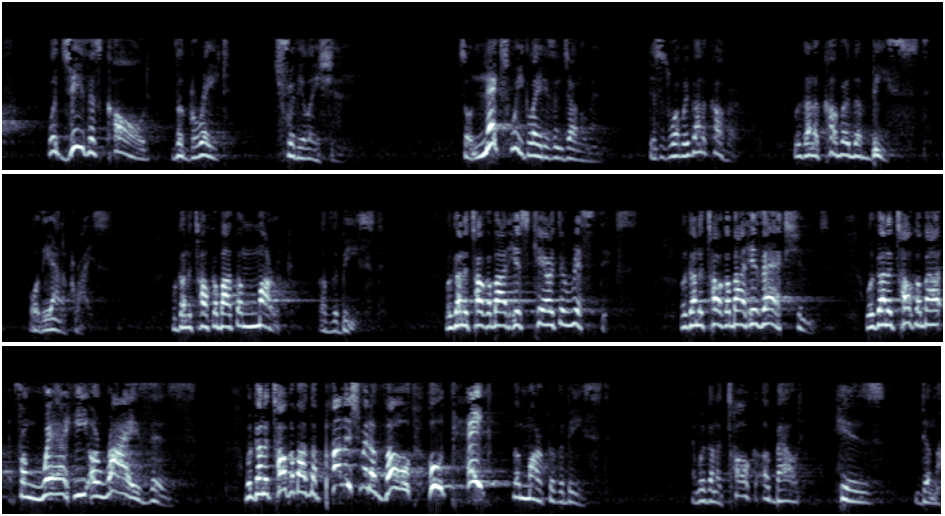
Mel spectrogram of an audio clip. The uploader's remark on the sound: The 5-Part Bible Class Series taught at Victory Apostolic Matteson IL.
